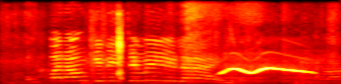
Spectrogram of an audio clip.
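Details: Parrot said to speak the words mummy papa: a run of voiced, speech-like syllables with rising and falling pitch, followed by a loud wavering whistle that rises and dips twice before sliding down.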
